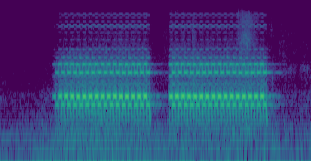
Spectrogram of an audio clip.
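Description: A telephone rings in two long electronic bursts with a short gap between them, loud and clear with no voices over it.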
